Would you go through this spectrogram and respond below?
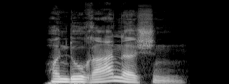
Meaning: inflection of honduranisch: 1. strong genitive masculine/neuter singular 2. weak/mixed genitive/dative all-gender singular 3. strong/weak/mixed accusative masculine singular 4. strong dative plural
- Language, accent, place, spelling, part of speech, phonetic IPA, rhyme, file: German, Germany, Berlin, honduranischen, adjective, [ˌhɔnduˈʁaːnɪʃn̩], -aːnɪʃn̩, De-honduranischen.ogg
